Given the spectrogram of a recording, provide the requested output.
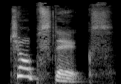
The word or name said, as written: chopsticks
